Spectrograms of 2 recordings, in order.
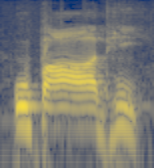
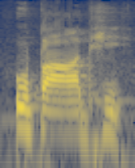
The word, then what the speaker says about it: Upadhi: This concept is called Upadhi. Upadhi. In if you want to spell it, u p a d h i.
